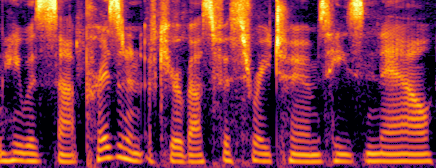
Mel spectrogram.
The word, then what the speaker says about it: Kiribati: Kiribati is actually spelled Kiribati, it's B A B A T I on the end, but you pronounce it Kiribati.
